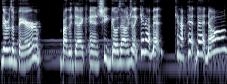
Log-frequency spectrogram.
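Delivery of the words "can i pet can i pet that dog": put-on very high, strong, cute little Southern girl accent. Retelling a meme about a girl who sees a bear: imitating a little Southern girl. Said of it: "The cute little Southern girl who was like".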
